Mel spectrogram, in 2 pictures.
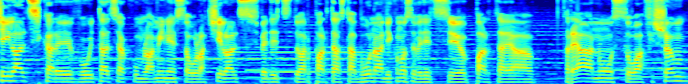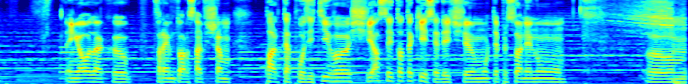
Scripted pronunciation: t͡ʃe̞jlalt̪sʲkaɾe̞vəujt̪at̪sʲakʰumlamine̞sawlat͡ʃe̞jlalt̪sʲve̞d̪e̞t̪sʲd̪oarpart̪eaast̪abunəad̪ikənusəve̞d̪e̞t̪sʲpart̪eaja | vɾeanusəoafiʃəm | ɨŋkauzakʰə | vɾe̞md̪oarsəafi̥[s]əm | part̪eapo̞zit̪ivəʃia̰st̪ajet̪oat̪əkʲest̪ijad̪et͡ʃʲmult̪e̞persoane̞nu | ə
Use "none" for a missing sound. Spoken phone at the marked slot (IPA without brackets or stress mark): ʃ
